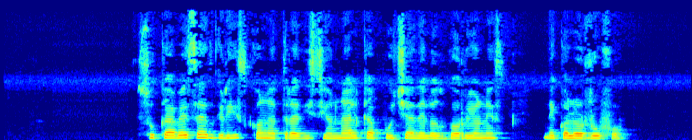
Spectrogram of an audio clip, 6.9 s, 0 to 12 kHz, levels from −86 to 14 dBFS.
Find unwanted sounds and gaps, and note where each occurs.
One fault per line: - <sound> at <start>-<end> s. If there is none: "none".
none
